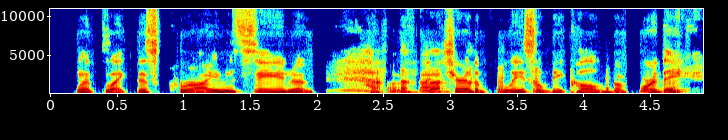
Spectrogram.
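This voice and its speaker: With lively intonation and vocal fry, a woman talks at a moderate pace in a dry, close sound with no echo. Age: 60s. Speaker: author. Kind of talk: casual chat.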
